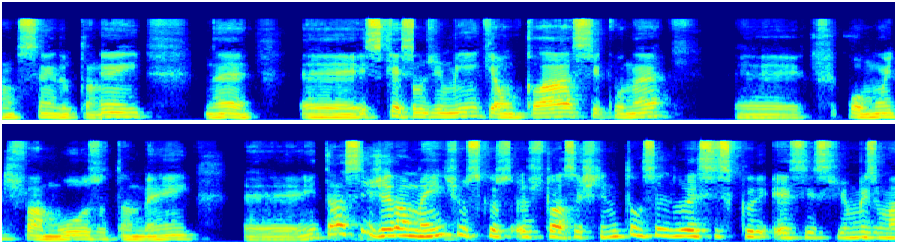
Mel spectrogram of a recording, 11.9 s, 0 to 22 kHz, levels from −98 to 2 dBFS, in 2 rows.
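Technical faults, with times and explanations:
0.66 s and 2.74 s, damaged data in a compressed stream: two brief, sharp blips break into the speech, each only a few milliseconds long. At these points the decoder meets corrupted bytes, misreads or drops the affected frame, loses sync and hunts for the next valid frame header, so a short garbled burst replaces the proper signal. On a spectrogram each shows as a thin vertical streak of broadband energy. On the waveform each is a tiny discontinuity or spike.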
